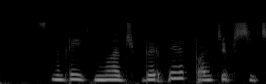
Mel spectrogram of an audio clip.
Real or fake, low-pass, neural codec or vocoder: fake; 7.2 kHz; codec, 16 kHz, 0.5 kbps, FreqCodec, larger model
